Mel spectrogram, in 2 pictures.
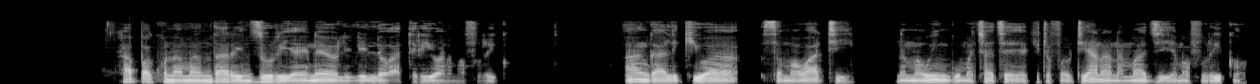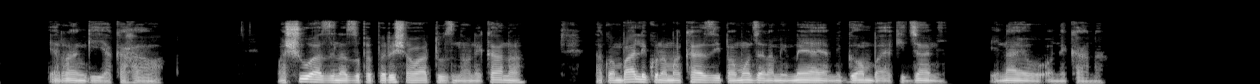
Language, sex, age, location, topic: Swahili, male, 25-35, Kisumu, health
